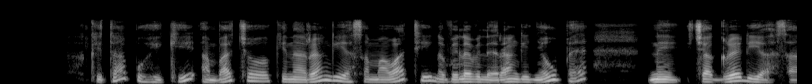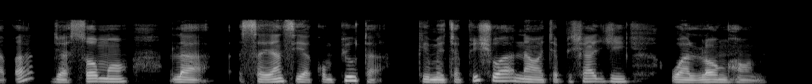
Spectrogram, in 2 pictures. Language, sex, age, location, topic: Swahili, male, 25-35, Kisumu, education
